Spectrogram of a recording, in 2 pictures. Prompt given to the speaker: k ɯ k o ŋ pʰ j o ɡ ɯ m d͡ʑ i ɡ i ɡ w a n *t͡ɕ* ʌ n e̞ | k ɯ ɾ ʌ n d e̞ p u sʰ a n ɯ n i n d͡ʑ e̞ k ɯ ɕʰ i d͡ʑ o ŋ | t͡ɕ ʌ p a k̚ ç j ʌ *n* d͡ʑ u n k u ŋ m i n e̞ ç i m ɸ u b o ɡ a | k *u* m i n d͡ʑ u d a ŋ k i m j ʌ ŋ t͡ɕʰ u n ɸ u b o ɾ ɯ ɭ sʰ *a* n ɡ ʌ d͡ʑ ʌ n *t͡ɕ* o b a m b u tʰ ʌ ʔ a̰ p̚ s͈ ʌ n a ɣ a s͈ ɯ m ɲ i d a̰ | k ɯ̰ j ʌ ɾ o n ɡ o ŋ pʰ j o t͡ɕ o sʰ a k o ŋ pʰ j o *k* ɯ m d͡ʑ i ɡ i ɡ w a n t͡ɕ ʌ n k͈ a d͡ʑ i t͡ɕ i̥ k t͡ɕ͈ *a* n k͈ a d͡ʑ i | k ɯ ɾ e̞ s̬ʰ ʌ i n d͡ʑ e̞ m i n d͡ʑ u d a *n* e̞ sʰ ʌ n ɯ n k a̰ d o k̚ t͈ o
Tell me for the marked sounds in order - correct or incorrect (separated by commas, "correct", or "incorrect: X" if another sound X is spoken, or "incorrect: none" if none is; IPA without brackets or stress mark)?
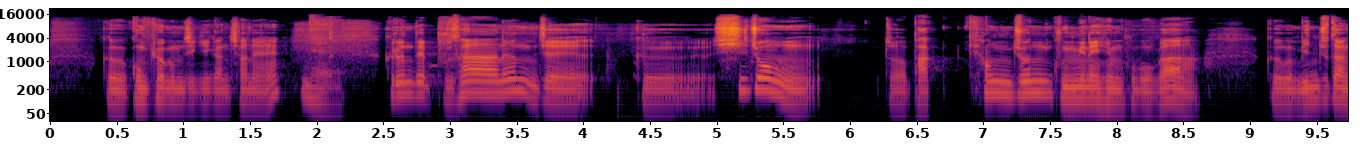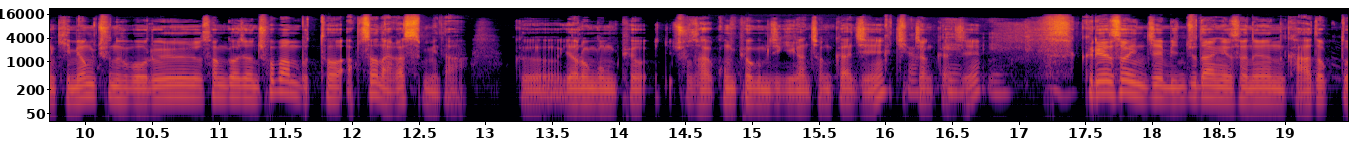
correct, incorrect: ŋ, incorrect: ɯ, incorrect: ʌ, incorrect: t͡ɕʰ, incorrect: ɡ, incorrect: ʌ, incorrect: ŋ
